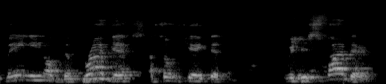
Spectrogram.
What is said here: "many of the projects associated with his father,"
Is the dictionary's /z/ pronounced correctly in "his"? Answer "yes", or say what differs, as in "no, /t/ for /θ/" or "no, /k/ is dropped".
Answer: no, /s/ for /z/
